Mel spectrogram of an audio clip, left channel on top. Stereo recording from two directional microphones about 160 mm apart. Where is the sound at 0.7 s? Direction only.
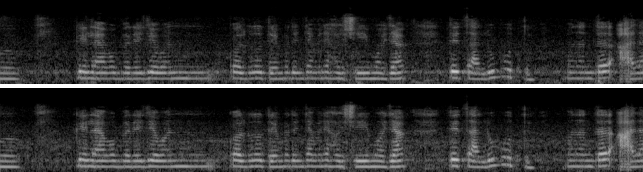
10° right (ahead or behind).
